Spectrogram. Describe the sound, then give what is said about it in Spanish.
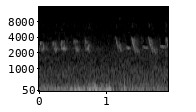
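Small birds sing in a steady series of short, bright chirps and trills, repeating rhythmically over a low rumbling outdoor background. “Escucha a los pajaritos cantando, contentos.”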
